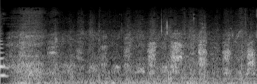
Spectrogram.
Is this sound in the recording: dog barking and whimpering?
yes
